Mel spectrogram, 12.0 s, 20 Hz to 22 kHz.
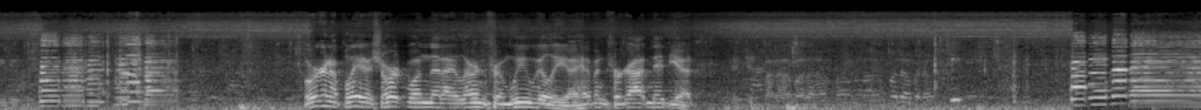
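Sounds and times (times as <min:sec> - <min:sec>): faint background voices: 0:00.0 - 0:03.8, 0:04.6 - 0:12.0
concertina playing chords: 0:00.4 - 0:01.8, 0:10.7 - 0:12.0
hiss: 0:06.9 - 0:12.0.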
